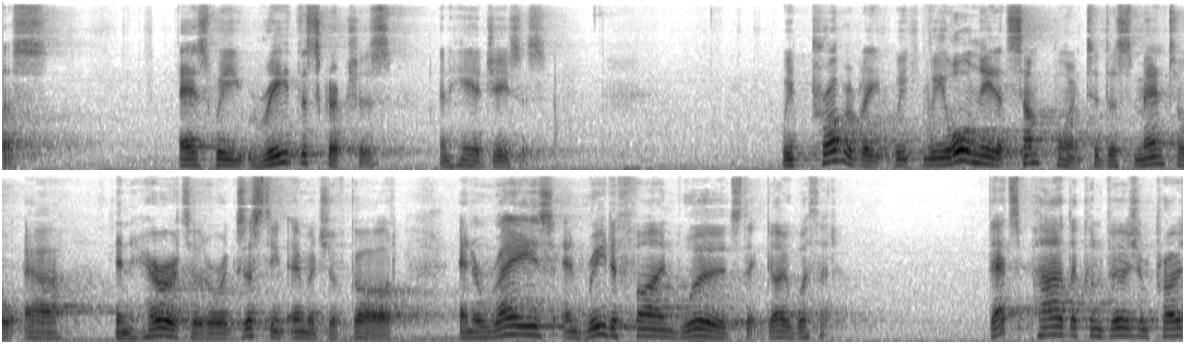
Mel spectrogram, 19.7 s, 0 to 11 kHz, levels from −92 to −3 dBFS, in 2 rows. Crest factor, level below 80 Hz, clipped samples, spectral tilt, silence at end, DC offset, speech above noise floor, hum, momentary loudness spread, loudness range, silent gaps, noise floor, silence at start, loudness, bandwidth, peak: 20 dB; -48 dBFS; under 0.1%; -5.5 dB/octave; 0 s; under 0.1%; 31 dB; none; 14 LU; 8 LU; none; -52 dBFS; 0 s; -22 LUFS; 10.5 kHz; -2 dBFS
